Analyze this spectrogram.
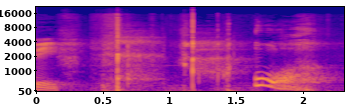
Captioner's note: jar lids popping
